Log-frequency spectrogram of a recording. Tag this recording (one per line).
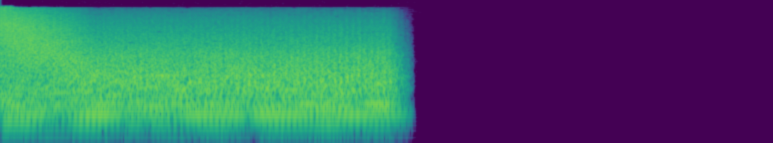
bass
gritty
serum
